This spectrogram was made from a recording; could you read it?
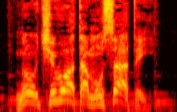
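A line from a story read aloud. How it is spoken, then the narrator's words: Shouting. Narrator (Russian): снова крикнул Костя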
